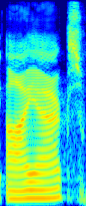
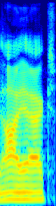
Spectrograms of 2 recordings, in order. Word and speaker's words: Ajax: going to beat them benfica is playing iax which is spelt like ajax but it's out of amsterdam it's all confusing uh benfica is a portuguese team they're gonna play iax which is a dutch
